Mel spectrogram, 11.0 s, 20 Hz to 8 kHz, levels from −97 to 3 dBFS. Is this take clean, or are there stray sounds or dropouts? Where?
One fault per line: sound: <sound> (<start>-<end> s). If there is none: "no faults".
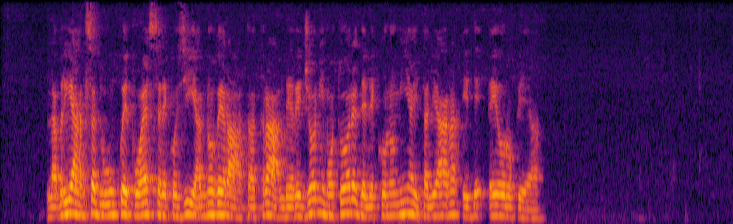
no faults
